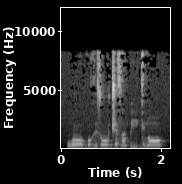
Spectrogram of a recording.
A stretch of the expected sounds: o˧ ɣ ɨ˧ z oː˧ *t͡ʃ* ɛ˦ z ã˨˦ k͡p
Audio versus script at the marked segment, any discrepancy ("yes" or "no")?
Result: yes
